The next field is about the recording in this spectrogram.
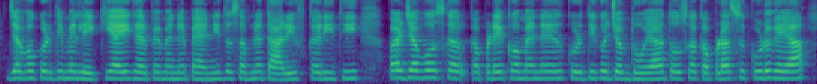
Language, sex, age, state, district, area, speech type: Hindi, male, 60+, Rajasthan, Jaipur, urban, spontaneous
